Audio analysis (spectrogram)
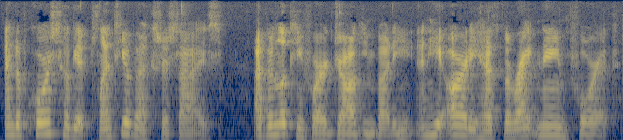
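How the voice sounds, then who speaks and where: Proud skeleton character, raised pitch, bombastic, emphatic, formal, earnest, storybook cartoon style. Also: male voice, big pitch swings, a little fast, a bit bright. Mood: earnest, approving.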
